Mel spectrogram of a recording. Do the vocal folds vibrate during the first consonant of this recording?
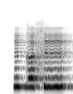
yes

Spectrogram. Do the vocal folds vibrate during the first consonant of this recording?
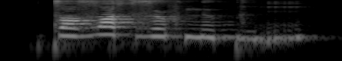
no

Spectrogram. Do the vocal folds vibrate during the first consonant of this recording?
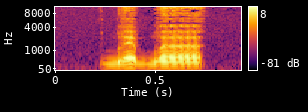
yes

